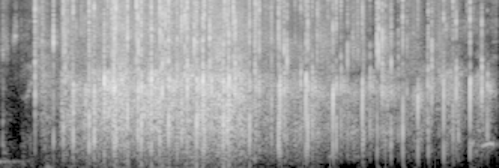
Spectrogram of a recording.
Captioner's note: audience applauding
